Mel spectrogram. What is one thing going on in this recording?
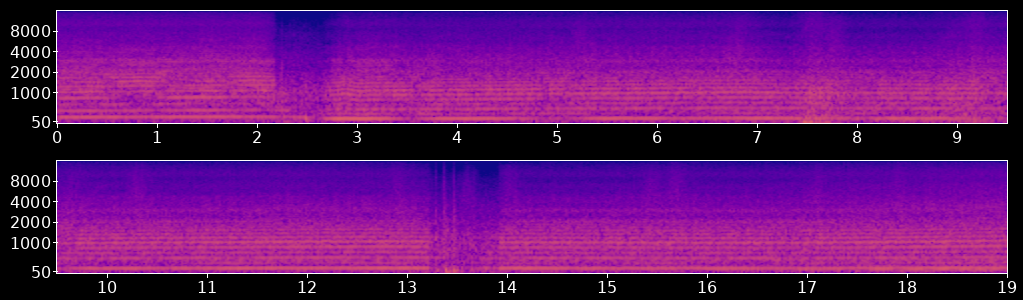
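A car engine revs loudly and steadily, dropping briefly at each gear change.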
